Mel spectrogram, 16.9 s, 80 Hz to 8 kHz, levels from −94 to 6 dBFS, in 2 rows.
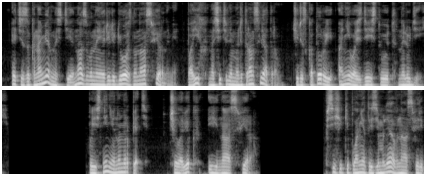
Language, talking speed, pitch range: Russian, 85 wpm, 115-145 Hz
